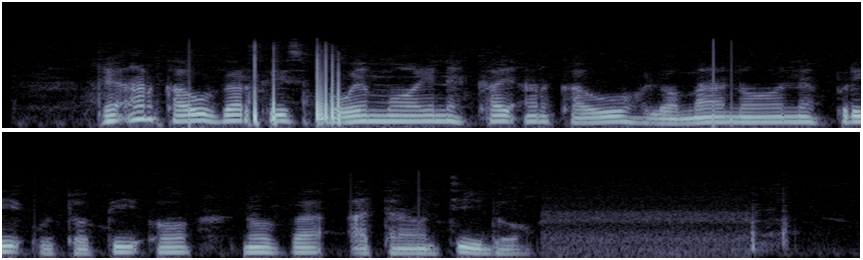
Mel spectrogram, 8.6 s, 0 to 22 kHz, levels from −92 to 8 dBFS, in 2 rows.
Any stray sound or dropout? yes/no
no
